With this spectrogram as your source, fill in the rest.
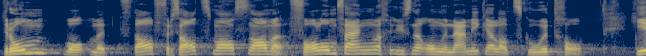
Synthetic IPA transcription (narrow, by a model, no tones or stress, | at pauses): d̪̥ɾʊmʋɔtmət͡stɑːfɛɾsɑt͡smɑːsnɑːmə̰fɔlʊmfæŋləχysnəʊŋəɾnæmiɡəlɑt͡sɡ̥uətχo̰ː | hi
